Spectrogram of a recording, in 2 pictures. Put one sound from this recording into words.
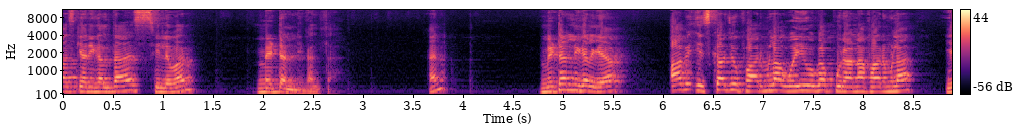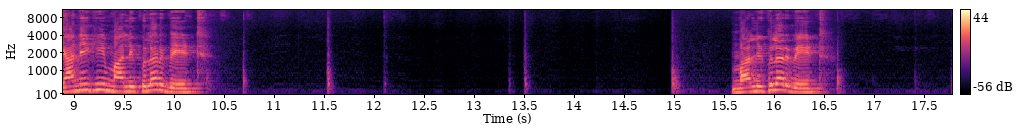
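A young man speaks with animation into a close microphone, in bursts with pauses.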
